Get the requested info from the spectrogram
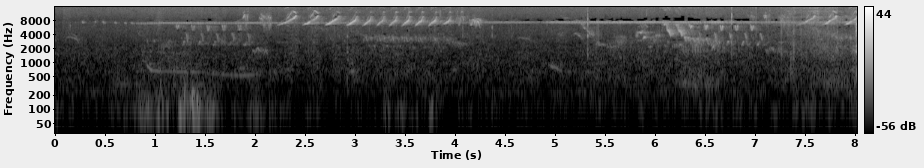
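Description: Birds calling outdoors: rapid runs of short, high rising chirps, about eight in a row two to three seconds in and more near the end, over a thin steady high tone. A few low thumps come about a second in.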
